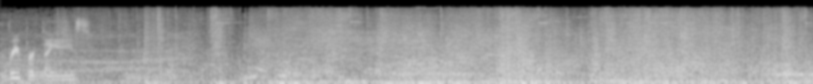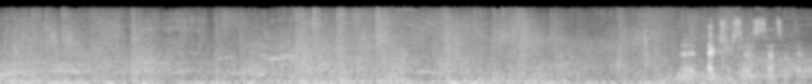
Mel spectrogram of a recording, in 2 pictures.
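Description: Game spells crackle and blast with electric bursts.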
